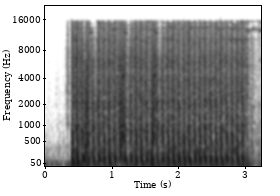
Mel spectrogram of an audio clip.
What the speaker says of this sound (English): Right there when I'm shooting.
